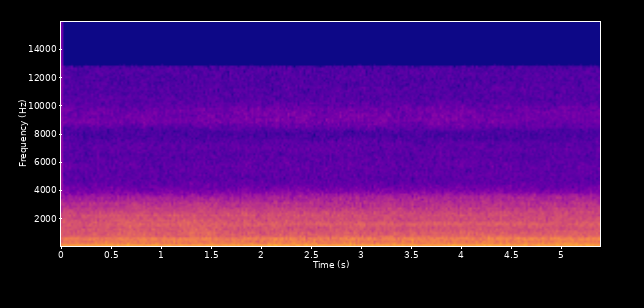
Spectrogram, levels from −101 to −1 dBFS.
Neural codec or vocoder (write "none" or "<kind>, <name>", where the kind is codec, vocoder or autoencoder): none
